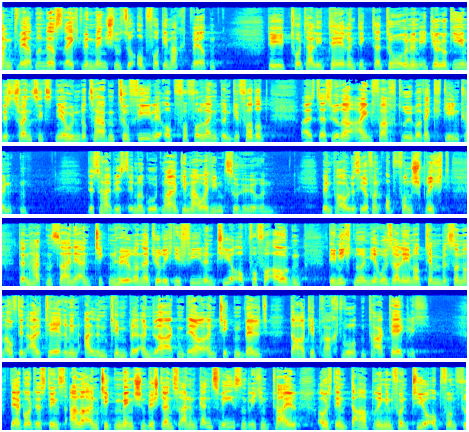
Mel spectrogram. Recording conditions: large echoing room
